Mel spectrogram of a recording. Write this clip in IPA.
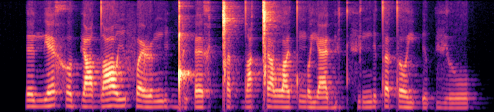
e mʲ æ x ɤ pʲ ɤ j dˤ ʏ w i f ɐ ɭ ʏ ŋ i ɡ͡ǃ i ʔ ɛ x ǀ ɐ t dˤ i ǀ ɛ lˠ e t ŋ ɤ j æ bʲ u t fʲ ə ŋ i t ɐ t ɤ j ʔ i p vʲ u

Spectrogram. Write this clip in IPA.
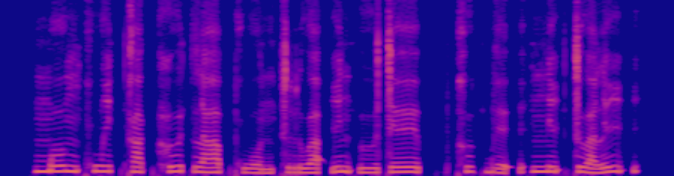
m ɤː˥˩ ŋ kʰ w i˥˩ t̚ k a˦˥ k̚ h ɯː˥˩ t̚ l aː˦˥ p̚ kʰ w o˩˦ n t r u˦˥ a̯ ʔ i˥˩ n ʔ ɯː˧ t eː˥˩ p̚ | kʰ ɯ˥˩ k̚ b e˨˩ ʔ | n i˦˥ ʔ t ɯ˨˩ a̯ l i˥˩ ʔ

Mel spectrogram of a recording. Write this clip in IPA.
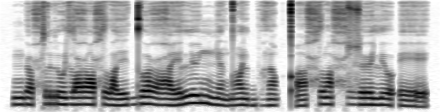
ŋ ø ħ r u lʲ ʕ ɔ ħ lˠ i d̪ o ʕ e l y ɲ ə̃ d ɔ̃ lʲ bʱ ə̃ qʼ ə̃ ħ lˠ ə̃ ħ ɮ ø lʲ o ʔ e

